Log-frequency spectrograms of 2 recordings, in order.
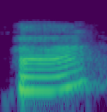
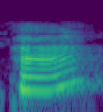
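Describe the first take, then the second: First: The pitch rises from middle to high. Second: The same.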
